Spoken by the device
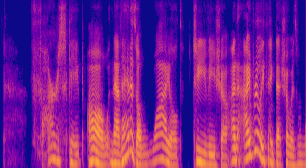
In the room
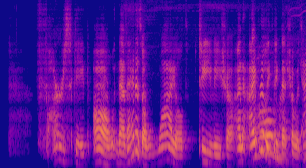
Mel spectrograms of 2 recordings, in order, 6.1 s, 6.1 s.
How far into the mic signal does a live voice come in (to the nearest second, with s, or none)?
5 s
